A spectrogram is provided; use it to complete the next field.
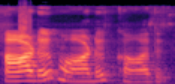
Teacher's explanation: குற்றியல் உகரத்துக்கு அரை மாத்திரை தான். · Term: குற்றியல் உகரம்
